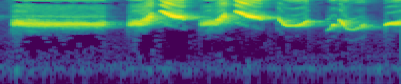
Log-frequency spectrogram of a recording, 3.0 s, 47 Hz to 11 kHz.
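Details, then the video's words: Whambie song from a one-hour nonstop master recording for training birds: a long steady whistle, then a run of clear slurred whistles that rise and fall, with short gaps between phrases. "Masteran Whambie nonstop 1 jam"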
